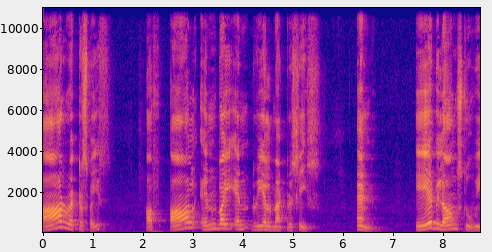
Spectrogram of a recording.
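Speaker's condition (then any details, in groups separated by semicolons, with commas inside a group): No condition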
